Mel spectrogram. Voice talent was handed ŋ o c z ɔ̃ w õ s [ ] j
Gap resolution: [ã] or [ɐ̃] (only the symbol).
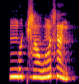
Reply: ɐ̃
